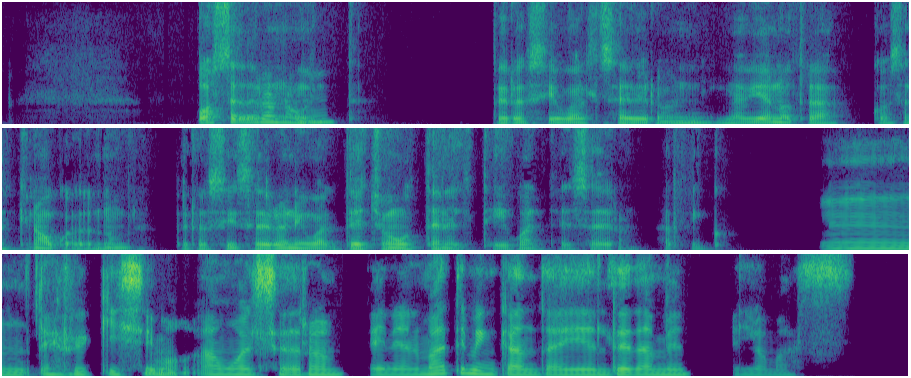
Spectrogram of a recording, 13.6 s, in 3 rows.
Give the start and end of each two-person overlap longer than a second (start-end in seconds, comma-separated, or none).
none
